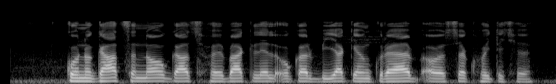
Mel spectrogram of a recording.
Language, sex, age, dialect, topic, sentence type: Maithili, male, 46-50, Southern/Standard, agriculture, statement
